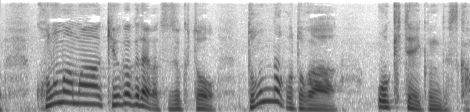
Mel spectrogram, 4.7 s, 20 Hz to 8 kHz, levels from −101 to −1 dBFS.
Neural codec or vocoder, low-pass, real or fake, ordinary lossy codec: none; 7.2 kHz; real; none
